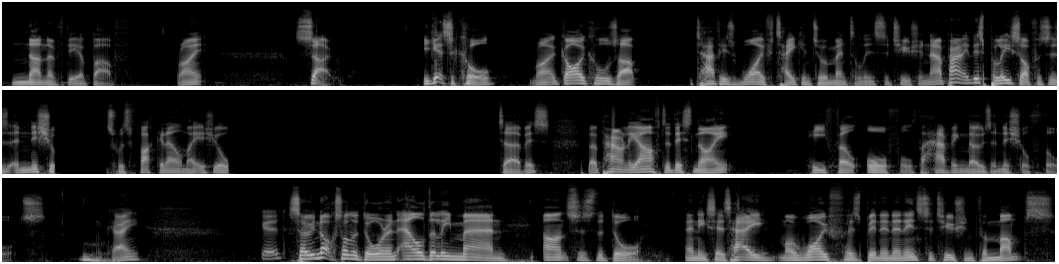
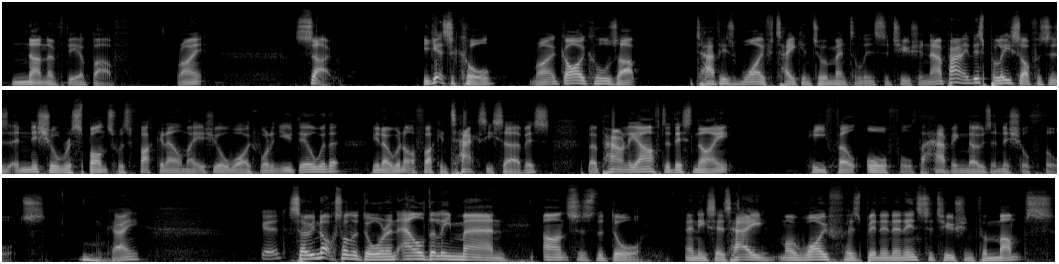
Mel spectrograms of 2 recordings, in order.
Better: second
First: audio cutting out; at 11 s for 0.5 s and at 13 s for 2.5 s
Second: none

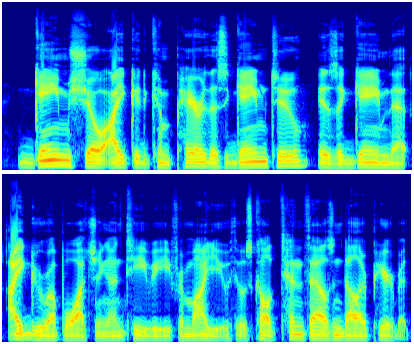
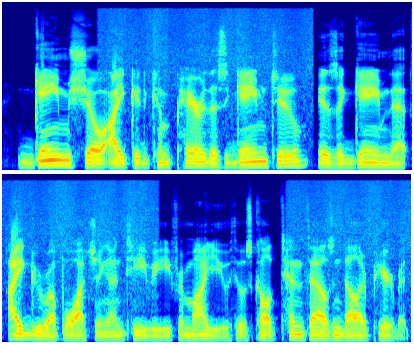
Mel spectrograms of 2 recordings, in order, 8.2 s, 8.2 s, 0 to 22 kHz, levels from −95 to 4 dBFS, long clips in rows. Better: first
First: none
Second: hiss; noticeable; from 1 to 3 s, from 4 to 5.5 s and from 7 s on; 15 dB below the speech

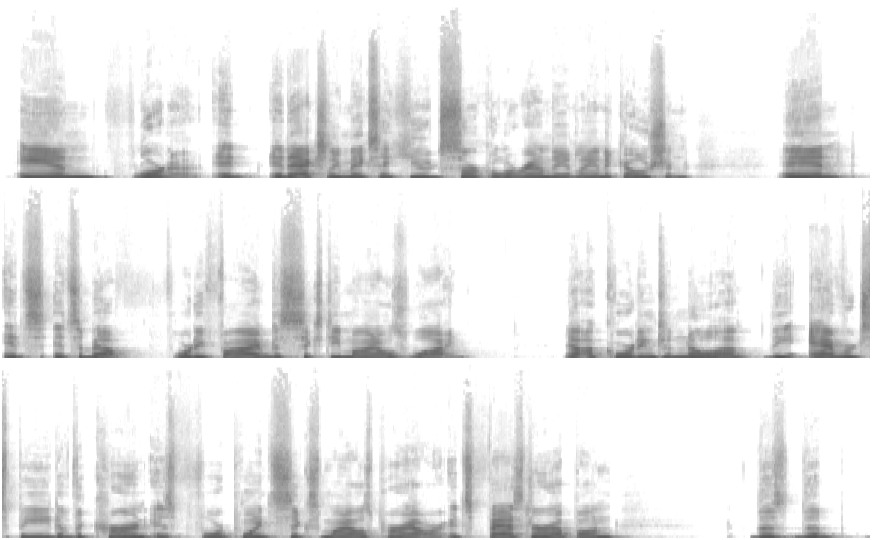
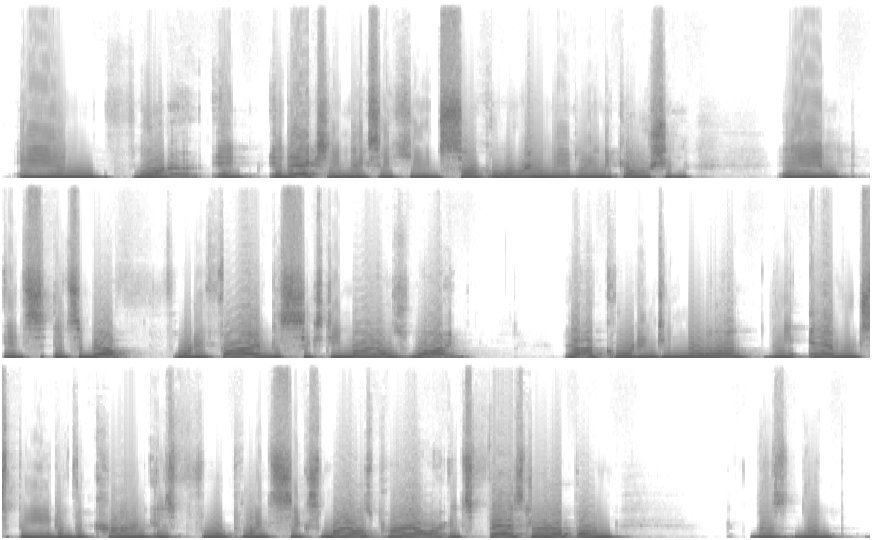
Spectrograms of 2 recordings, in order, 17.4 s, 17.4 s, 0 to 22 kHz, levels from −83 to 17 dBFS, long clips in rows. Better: first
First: none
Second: distortion; heavy; 6 dB below the speech

